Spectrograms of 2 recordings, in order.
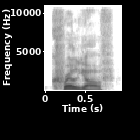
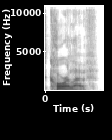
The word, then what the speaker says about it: Korolyov: My understanding, yes, and from listening to native speakers, is closer to Korolyov than it is Korolev.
